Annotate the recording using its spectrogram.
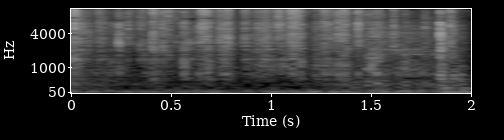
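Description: Faint rustling and light, scattered clicks of small plastic bags of diamond-painting drills being handled.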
